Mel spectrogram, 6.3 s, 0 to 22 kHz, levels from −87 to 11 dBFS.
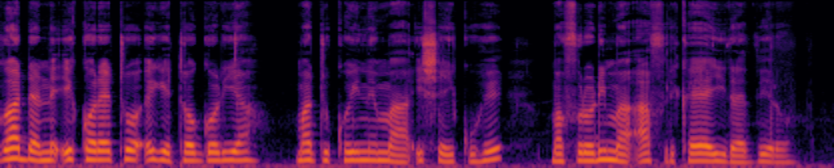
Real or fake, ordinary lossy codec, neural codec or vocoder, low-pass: real; none; none; none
